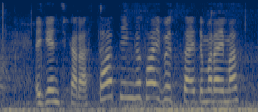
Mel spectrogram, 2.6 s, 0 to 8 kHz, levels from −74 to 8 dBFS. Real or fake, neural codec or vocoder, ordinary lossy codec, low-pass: real; none; none; 7.2 kHz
